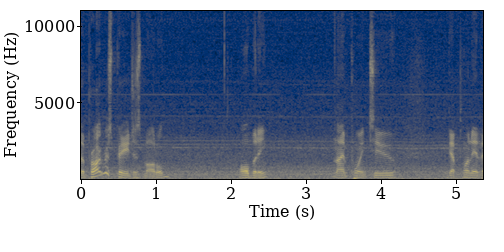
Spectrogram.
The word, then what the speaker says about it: Albany: just must be like clouds Mike H albinius pronounced Albany open the Albany is the nav Status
